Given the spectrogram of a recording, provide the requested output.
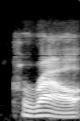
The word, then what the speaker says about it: Corral: of both of them if matt carr if matt corral i always say is the last name wrong i was that's why i say matt golden corral that's how i remember to say his name correctly if he's half as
